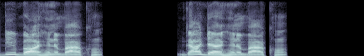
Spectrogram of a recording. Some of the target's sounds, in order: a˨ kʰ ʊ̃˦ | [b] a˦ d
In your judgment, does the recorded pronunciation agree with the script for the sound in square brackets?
no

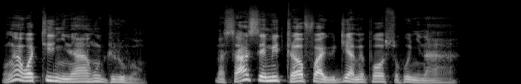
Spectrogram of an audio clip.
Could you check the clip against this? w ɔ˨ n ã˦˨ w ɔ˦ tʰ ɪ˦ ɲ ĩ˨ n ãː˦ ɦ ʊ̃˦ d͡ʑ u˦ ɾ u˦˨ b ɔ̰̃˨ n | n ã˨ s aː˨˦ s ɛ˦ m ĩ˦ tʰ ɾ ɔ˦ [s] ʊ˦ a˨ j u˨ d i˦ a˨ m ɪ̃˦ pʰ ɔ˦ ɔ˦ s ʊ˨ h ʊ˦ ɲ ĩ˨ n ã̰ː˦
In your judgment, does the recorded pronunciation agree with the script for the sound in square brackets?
no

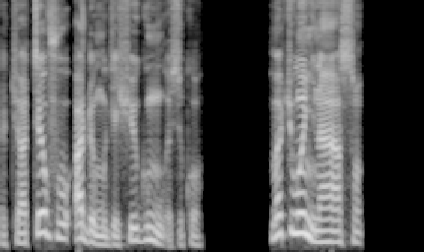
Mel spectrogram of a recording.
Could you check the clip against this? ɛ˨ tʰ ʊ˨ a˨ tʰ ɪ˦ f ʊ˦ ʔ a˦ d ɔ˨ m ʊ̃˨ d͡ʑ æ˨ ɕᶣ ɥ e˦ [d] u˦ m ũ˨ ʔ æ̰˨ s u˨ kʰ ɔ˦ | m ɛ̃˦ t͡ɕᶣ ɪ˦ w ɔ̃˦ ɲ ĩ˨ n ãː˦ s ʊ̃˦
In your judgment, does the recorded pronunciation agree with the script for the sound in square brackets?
no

